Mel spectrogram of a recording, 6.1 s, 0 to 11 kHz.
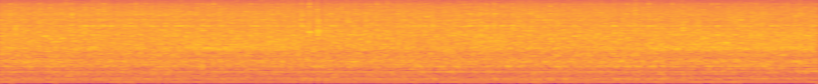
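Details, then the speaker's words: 1978 Lawn Boy commercial two-stroke mower, revived after long storage with gelled fuel, started after priming: crisp, even, high-pitched buzz holding steady speed with no misses or surging. Normal two-stroke running. "Let's uh let's see what she's gonna do ignition's on I can hear it priming here we go there's nothing boy if that don't sound beastly"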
